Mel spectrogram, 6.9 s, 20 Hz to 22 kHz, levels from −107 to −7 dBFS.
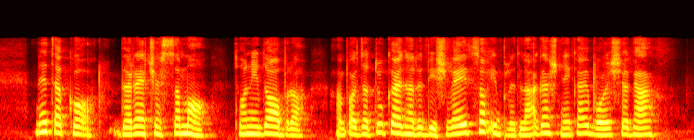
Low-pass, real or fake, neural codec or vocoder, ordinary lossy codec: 7.2 kHz; fake; codec, 16 kHz, 4 kbps, X-Codec, HuBERT features, trained on LibriSpeech; MP3, 64 kbps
